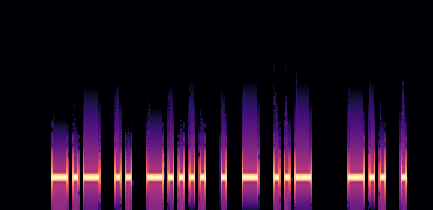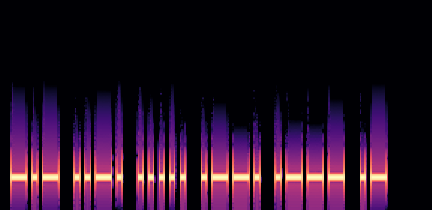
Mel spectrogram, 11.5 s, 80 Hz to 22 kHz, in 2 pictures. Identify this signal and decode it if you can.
Morse code, heard as a keyed tone, about 17 wpm, 700 Hz. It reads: KI6ETU DE KF5PJA
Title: USA Callsign DE Callsign - 6 Characters - 17wpm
